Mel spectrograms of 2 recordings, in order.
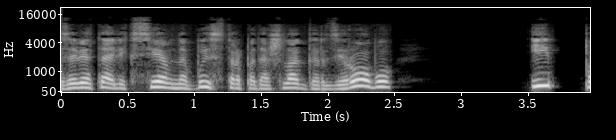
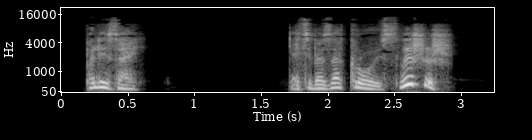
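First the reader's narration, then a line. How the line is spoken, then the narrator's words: Whispered. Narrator (Russian): сказала она шепотом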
